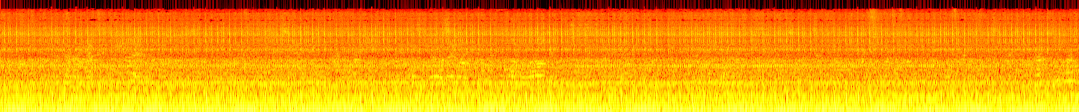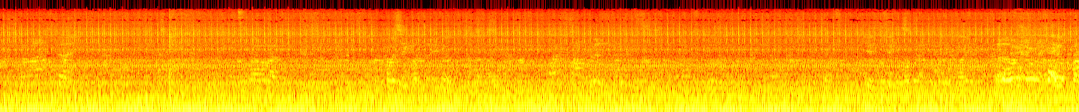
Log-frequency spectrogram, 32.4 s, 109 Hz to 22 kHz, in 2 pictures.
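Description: Alexander Dennis Enviro400 double-decker bus's diesel engine idling steadily while the bus stands at a stop, heard from inside the bus, with a deep, even throb.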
